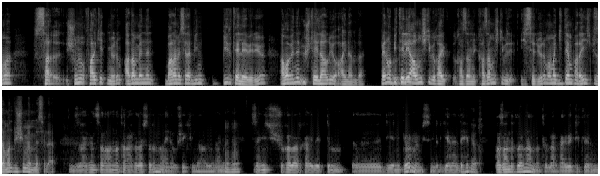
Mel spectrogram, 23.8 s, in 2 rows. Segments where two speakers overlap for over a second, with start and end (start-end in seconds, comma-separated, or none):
none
